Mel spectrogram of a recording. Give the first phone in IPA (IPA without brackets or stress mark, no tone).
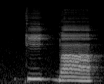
k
